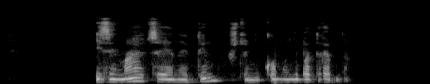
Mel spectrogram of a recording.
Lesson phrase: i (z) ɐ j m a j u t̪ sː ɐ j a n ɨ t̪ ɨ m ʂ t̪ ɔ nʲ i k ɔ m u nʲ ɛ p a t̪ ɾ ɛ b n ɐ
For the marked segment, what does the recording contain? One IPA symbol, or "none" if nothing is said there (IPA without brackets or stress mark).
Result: z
